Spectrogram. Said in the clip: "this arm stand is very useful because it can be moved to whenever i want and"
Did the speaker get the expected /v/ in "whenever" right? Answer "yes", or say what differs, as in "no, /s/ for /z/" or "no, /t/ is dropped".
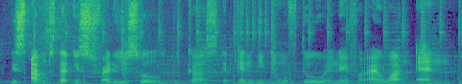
no, /f/ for /v/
